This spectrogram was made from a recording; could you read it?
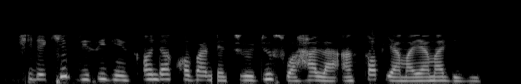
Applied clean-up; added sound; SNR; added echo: none; none; none; none.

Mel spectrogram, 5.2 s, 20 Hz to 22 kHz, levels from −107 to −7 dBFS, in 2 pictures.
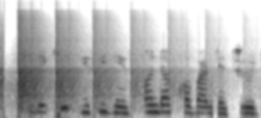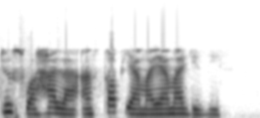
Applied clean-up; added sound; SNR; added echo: none; Clapping; 5 dB; none.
